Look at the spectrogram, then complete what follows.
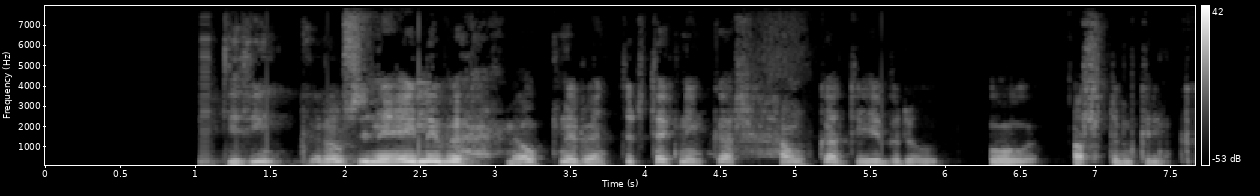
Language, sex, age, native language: Icelandic, male, 60-69, Icelandic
